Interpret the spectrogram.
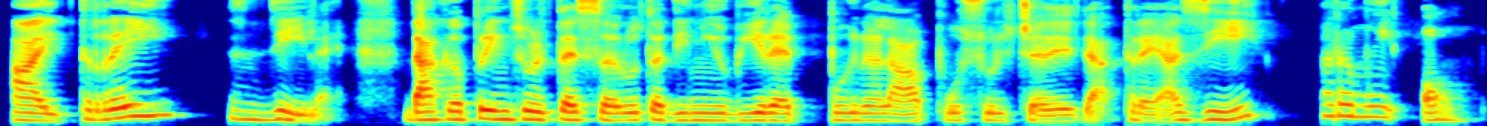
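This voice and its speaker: A woman's voice: fairly low pitch, darkish tone, lightly acted. A woman voicing a scheming female sea witch who drags out her words as she bargains. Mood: sly. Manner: slow, drawn-out bargaining.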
